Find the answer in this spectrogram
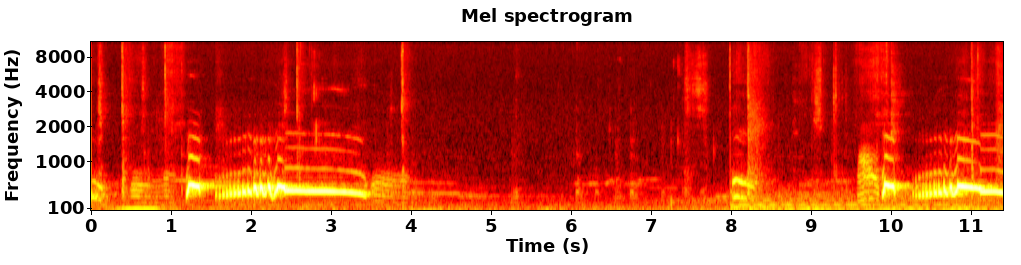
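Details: Barbary dove giving a pelung-style nangguk call that sets other doves responding: a sharp note opens a long, low, gently falling coo, then a quiet pause before a second coo begins near the end.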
